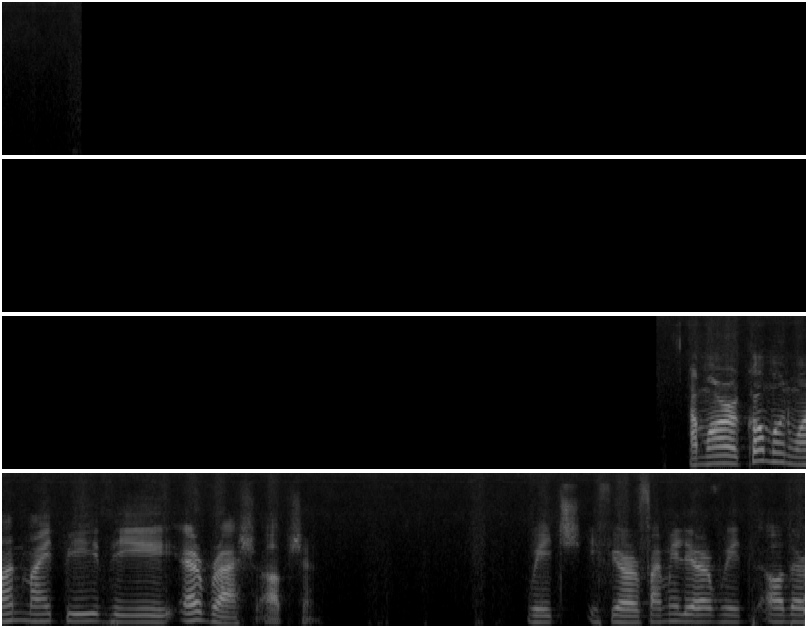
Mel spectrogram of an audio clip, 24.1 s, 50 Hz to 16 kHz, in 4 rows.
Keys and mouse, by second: 2.1 ctrl+z, 2.5-3.9 drag, 3.7 ctrl+z, 4.3-5.8 drag, 6.6 click, 6.8 a, 6.9 a, 7.3 a, 7.8 click, 8.2 a, 8.7-10.4 middle drag, 8.9-10.5 drag, 11.5 ctrl+z, 12.1-13.3 drag, 12.1 f, 13.1 a, 14.0-15.1 drag, 14.6 a, 15.1 f, 15.6 click, 15.7-16.9 middle drag, 16.9 click, 19.2 click, 22.2-23.8 middle drag, 22.6-24.0 drag.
